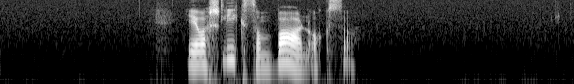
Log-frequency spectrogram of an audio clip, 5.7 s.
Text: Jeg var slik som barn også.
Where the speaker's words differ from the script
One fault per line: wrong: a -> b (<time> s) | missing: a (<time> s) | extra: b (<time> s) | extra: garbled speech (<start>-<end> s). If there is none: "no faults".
no faults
